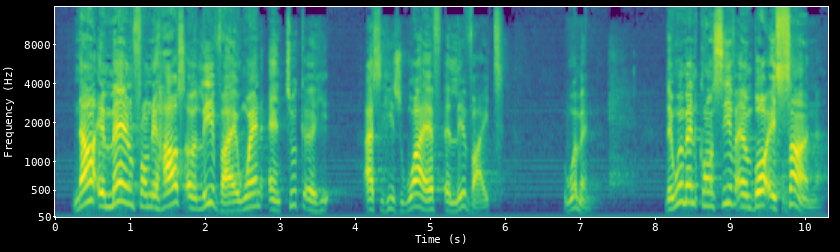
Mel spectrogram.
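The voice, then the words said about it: Speaker with a noticeable accent. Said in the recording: “I have an accent ... When I get excited, I speak too fast ... my accent”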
